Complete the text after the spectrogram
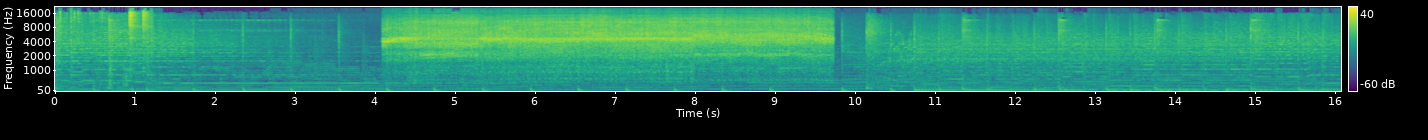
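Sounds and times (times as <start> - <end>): power tool whining: 4.1 - 9.8.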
